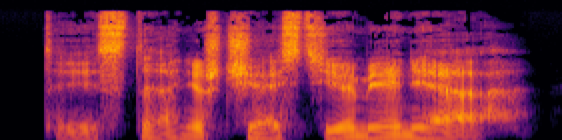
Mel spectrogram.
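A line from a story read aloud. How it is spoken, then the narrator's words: Monster's growl. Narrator (Russian): прорычал монстр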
